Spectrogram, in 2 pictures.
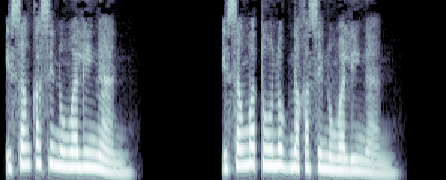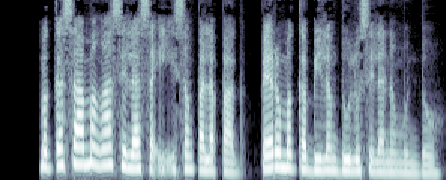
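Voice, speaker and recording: A woman's voice: mid-range voice, big pitch swings, fairly quick, a little mellow, no echo, studio quality. A woman reading scripted narration of a dramatic love story.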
